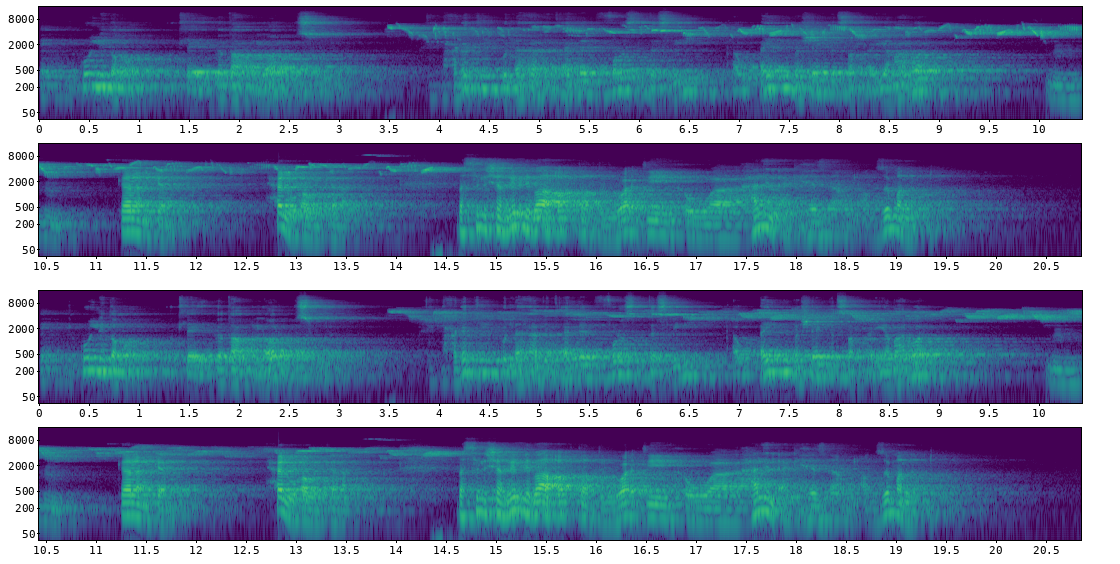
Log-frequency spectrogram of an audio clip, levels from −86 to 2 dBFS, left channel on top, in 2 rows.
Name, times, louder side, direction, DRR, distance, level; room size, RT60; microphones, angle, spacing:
voice 1, 0.4-1.0 1.4-2.9 3.9-6.5 6.9-8.9, right 1 dB, 65° right, -1 dB, 1.4 m, -33 dB
sound 1, 3.5-14.4, left 5 dB, 55° left, 0.9 m, -35 dB
voice 2, 10.1-10.7 11.2-11.9 12.7-13.6 14.0-19.4, right 1 dB, 10° right, 1 dB, 0.5 m, -30 dB
7.3 x 5.6 x 7.1 m, 2.5 s
head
